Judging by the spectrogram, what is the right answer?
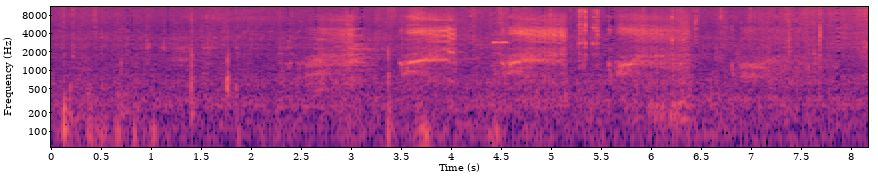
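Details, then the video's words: Spotted hyena clan interacting at their den site in the southern Kruger National Park; high, strained harmonic squeals and whines run in a run of overlapping bursts across several seconds, with scattered knocks and clicks behind. "Spotted Hyena clan interacting at their den site"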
